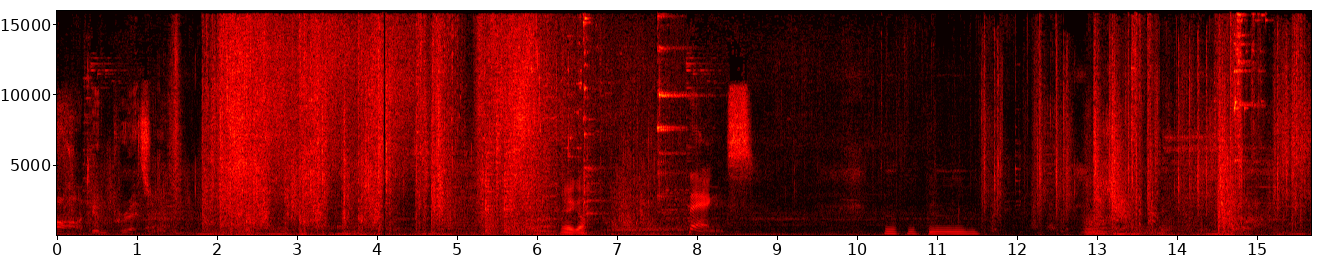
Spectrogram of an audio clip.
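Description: Blows land with sharp thuds and crashes in a fast fight.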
